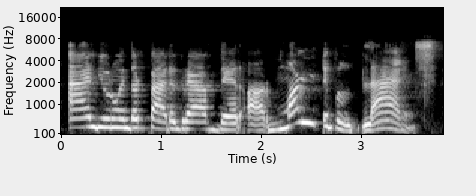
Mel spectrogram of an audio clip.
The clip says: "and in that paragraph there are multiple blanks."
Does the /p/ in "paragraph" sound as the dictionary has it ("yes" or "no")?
yes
